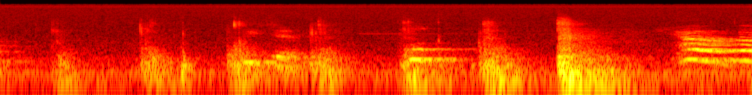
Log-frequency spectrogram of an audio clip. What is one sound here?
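Boots stamp and rifles knock as an honour guard marches.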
